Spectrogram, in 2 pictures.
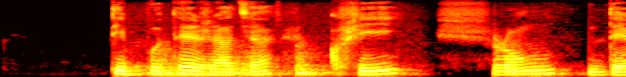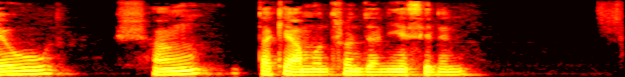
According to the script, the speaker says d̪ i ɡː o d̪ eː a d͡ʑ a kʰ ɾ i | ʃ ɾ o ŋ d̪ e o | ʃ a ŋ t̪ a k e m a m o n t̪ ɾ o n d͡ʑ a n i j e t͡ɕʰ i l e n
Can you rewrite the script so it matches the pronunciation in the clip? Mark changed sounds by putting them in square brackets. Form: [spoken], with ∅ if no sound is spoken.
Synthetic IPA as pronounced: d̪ i [bː] o [t̪] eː a d͡ʑ a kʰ ɾ i | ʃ ɾ o ŋ d̪ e o | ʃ a ŋ t̪ a k e [∅] a m o n t̪ ɾ o n d͡ʑ a n i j e t͡ɕʰ i l e n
